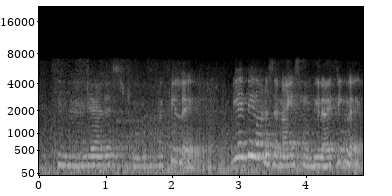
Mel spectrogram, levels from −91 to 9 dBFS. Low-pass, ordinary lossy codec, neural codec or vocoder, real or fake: 7.2 kHz; Opus, 32 kbps; vocoder, 22.05 kHz, 80 mel bands, WaveNeXt; fake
